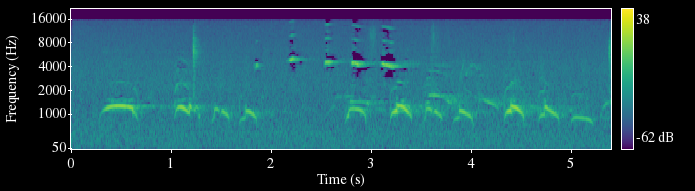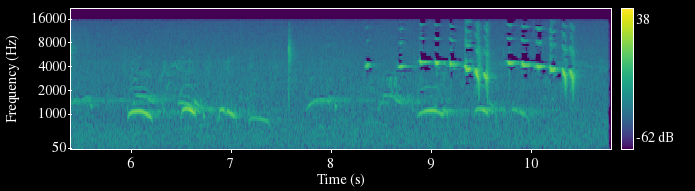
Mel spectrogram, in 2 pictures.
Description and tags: Fish Eagles recorded in Ndumo nature reserve, Natal, South Africa
bird, Birds, nature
